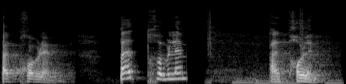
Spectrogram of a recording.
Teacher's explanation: But in French of course, that's no problem with an unaspirated /p/.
